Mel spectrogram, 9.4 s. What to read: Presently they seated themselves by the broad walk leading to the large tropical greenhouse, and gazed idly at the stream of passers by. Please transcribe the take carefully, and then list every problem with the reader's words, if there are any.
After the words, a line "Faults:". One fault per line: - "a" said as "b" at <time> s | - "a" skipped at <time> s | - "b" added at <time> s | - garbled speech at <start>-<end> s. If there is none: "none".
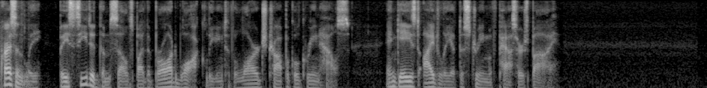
Presently they seated themselves by the broad walk leading to the large tropical greenhouse, and gazed idly at the stream of passers by.
Faults:
none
